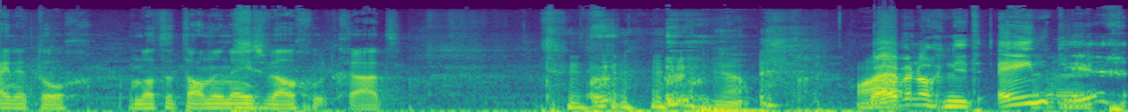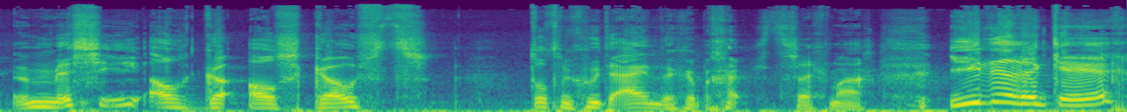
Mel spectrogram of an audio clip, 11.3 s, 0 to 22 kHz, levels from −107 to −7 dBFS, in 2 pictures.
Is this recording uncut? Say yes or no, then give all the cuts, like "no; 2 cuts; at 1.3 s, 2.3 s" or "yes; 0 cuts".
no; 1 cut; at 8.2 s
